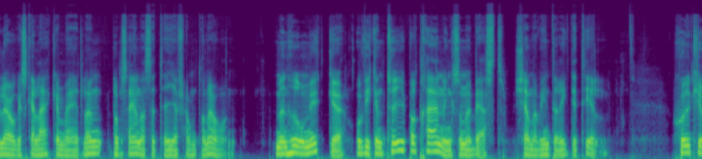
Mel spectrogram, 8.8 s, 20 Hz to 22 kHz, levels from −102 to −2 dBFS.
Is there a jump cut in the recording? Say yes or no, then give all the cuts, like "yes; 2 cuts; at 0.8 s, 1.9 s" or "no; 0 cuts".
yes; 1 cut; at 3.4 s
